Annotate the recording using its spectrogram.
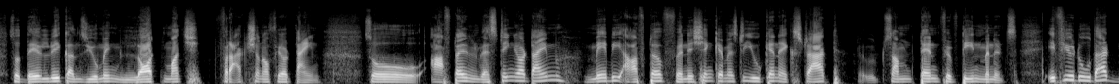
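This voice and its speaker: A man's voice: mid-range voice, darkish tone, no echo, clean studio sound. A man with an Indian accent teaching chemistry in a live online exam lesson, explaining conversationally, addressing students as beta and mixing some Hindi into his English.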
